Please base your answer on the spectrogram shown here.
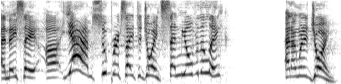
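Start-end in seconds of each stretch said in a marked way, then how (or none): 1.0-4.9 put-on overly eager, gushing, pitched-up enthusiasm. Acting out a prospect agreeing to join the business, imitating an overly excited prospect. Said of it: "Overly excited".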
